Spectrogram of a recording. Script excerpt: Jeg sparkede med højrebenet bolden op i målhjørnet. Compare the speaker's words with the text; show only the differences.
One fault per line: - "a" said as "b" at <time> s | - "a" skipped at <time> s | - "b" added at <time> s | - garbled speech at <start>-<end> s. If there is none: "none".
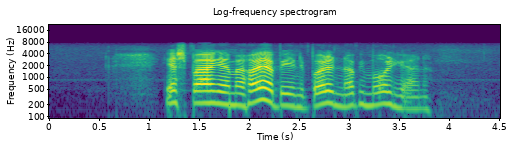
none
